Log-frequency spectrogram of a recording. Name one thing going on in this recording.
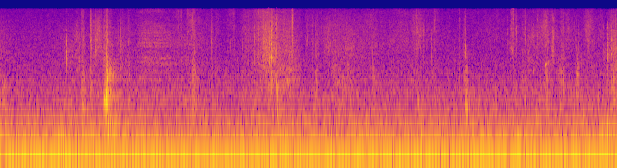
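Book pages rustle as they are leafed through.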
